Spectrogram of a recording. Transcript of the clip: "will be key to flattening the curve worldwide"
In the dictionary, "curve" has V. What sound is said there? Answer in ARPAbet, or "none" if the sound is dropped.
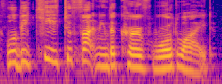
V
